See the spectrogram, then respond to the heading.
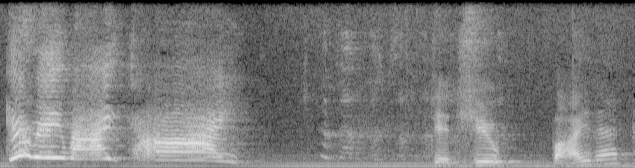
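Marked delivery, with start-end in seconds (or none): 0.0-1.8 put-on high, slow shouted child's demand; whiny child. Selfish kid demanding his toy from the parent, high whiny yell.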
